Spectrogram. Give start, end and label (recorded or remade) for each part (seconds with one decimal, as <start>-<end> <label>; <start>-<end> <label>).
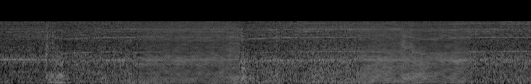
0.0-1.4 recorded; 1.4-2.4 remade; 2.4-3.6 recorded; 3.6-4.7 remade; 4.7-5.3 recorded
